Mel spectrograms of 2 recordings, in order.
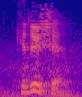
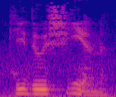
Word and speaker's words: Kiddushin: If you pronounce the word Kedushin, you're pronouncing it incorrectly. The word is Kiddushin. Ian. Why? Why do I say that? Because there's a Yud. Right? Kuf, Dalid, Vav, Shin, Yud, final nun.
